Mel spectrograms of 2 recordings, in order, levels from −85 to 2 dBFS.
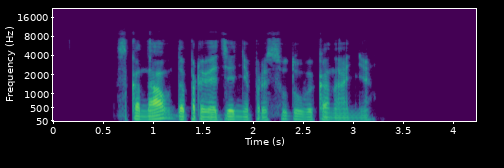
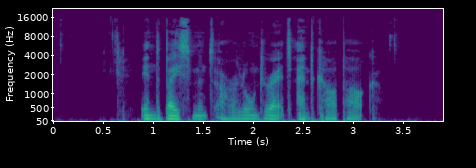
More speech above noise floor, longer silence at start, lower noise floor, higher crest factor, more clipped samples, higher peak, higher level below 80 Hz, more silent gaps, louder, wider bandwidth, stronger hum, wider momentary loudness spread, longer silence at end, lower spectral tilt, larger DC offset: first, over 66 dB vs 31 dB; about the same, 0.65 s vs 0.55 s; first, under -90 dBFS vs -64 dBFS; about the same, 22 dB vs 22 dB; neither; first, -4 dBFS vs -14 dBFS; first, -46 dBFS vs -52 dBFS; neither; first, -24 LUFS vs -34 LUFS; second, 9.8 kHz vs 16 kHz; neither; second, 16 LU vs 19 LU; first, 1.05 s vs 0.6 s; about the same, -5.5 dB/octave vs -4.5 dB/octave; neither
